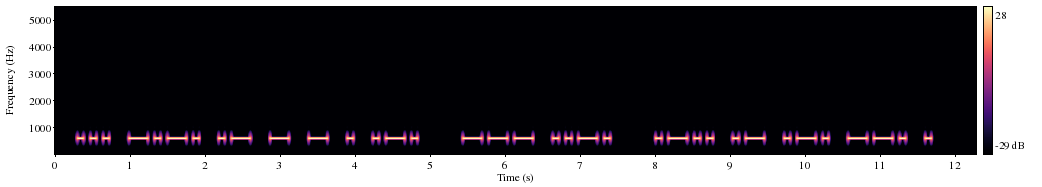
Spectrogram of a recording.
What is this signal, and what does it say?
Morse code, heard as a keyed tone, about 14 wpm, 600 Hz. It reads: SCATTER OF LARGE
